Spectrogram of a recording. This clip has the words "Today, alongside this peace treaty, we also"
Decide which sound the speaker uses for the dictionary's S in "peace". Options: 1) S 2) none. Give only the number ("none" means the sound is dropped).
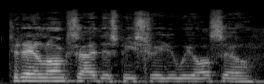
1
